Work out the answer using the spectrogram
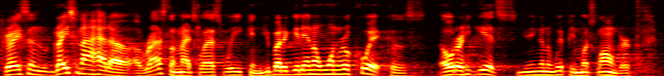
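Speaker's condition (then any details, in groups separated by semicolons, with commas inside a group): No condition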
